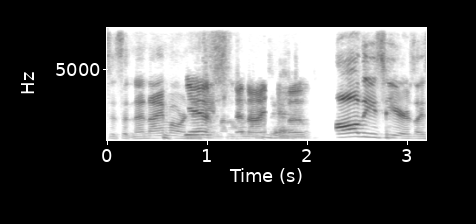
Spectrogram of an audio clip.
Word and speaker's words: Nanaimo: Is it Nanaimo or Yes, Nanaimo? Nanaimo. All these years, I still don't know how to pronounce this.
